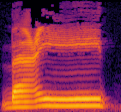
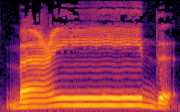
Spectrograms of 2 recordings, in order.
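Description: First: The final d is held without an audible bounce. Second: The final d is released with an audible bounce. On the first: The speaker calls it wrong. "حرف دال دیگه شنیده نمیشه و این صحیح نیست" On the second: The speaker calls it right. "این تکون خوردن رو میگیم قلقله"

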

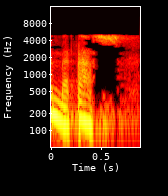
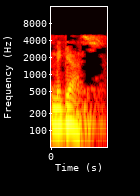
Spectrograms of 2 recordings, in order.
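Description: First: The word begins with a q sound. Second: The word begins with a g sound. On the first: This is the original form of the word. "اما اصل کلمه مقص" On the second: This is the everyday colloquial form. "با گاف هم میگن"

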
